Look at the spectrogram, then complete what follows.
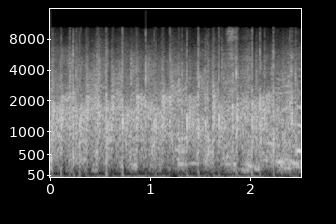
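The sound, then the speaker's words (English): An audience in San Francisco claps steadily in a dense, crackling burst of applause that holds at an even loudness for a couple of seconds, with a few voices mixed faintly in, responding to being asked to applaud if they like trap music. “Round of applause if you like trap music.”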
